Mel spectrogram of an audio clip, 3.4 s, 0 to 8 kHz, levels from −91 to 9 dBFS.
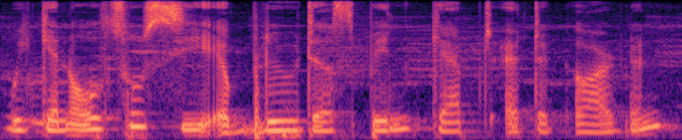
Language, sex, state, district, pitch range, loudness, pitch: English, female, Assam, Kamrup Metropolitan, 195-245 Hz, -14 LUFS, 205 Hz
